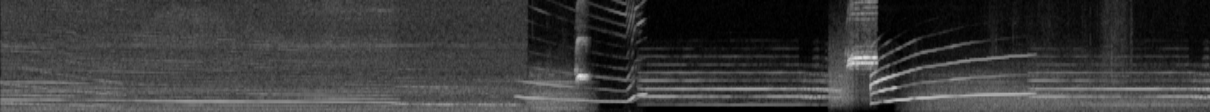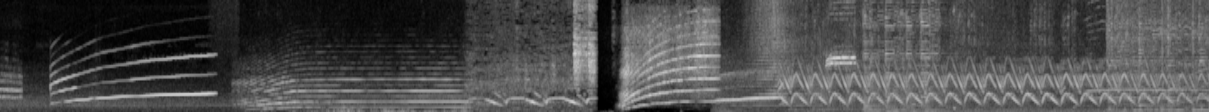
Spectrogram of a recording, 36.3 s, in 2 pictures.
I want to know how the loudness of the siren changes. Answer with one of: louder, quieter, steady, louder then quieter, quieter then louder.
louder.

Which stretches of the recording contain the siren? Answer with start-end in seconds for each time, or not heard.
0.0-36.2.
